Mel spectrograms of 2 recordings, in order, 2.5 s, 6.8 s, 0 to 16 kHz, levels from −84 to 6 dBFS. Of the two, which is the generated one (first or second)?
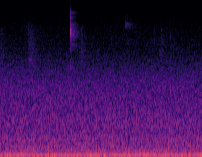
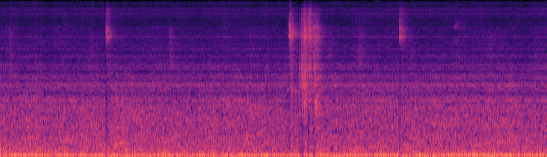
second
